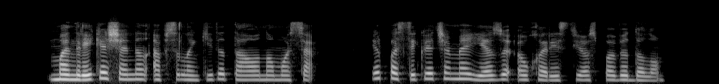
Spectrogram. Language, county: Lithuanian, Panevėžys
